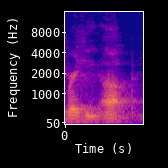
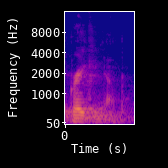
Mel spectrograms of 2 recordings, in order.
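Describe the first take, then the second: First: The stress falls on the word up. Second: The stress falls on the word breaking. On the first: The speaker calls it right. "But you do say breaking up" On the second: The speaker calls it wrong. "you don't say breaking up"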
